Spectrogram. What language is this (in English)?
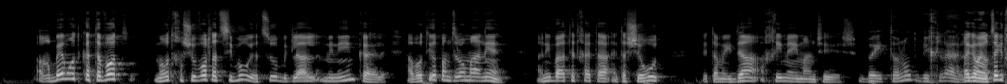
Hebrew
